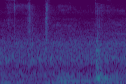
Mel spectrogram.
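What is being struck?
Nothing is struck.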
